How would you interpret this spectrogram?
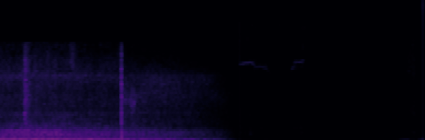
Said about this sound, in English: So that is what we did on the plane. We were in the air on the way to Florida when we recorded that.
